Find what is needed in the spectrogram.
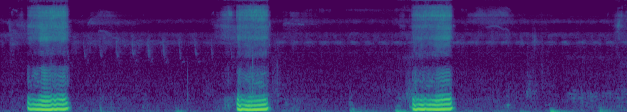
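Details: Early-morning snoring: three loud, buzzing snores about four seconds apart, with faint outdoor sounds in between.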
